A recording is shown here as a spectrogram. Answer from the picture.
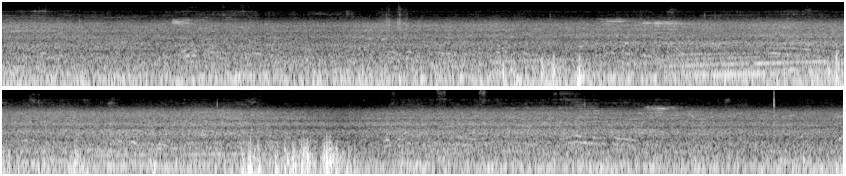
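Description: Steady hum of distant city road traffic heard from high above. A low engine drone swells and fades a little before the middle, and a cluster of low bumps hits the microphone past the middle.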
